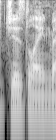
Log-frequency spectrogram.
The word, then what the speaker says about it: Ghislaine: It's Ghislaine Maxwell. – I've been calling her Ghislaine because I thought that was real. – Yeah, everyone reads it and thinks that's how it's pronounced.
